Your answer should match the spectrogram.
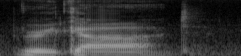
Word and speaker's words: Rugaard: He's played by Carla Rugaard. Clara Rugaard. That's what I said. There's two A's, so you have to really lean on the second syllable.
